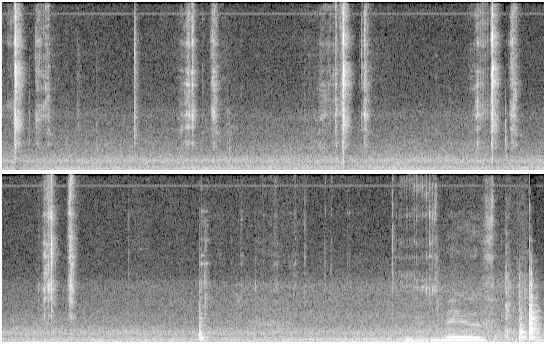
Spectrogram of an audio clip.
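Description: Scissors snip repeatedly through the roots of a hornbeam bonsai during repotting, a series of sharp, crisp clicks spaced irregularly over a faint background hiss, with a brief soft voice near the end.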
